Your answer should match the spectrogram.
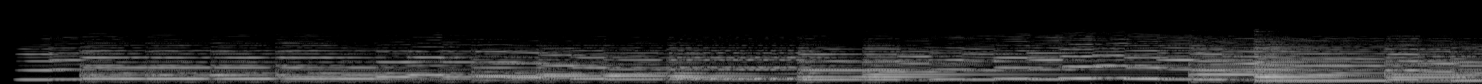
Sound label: Flute and Piano; Andantino; Little Serenade; Haydn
